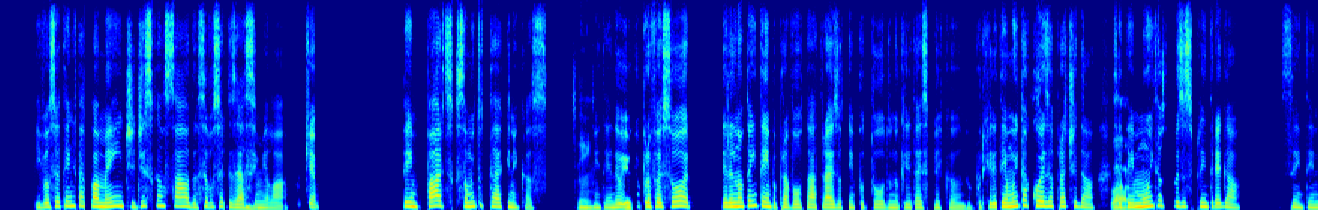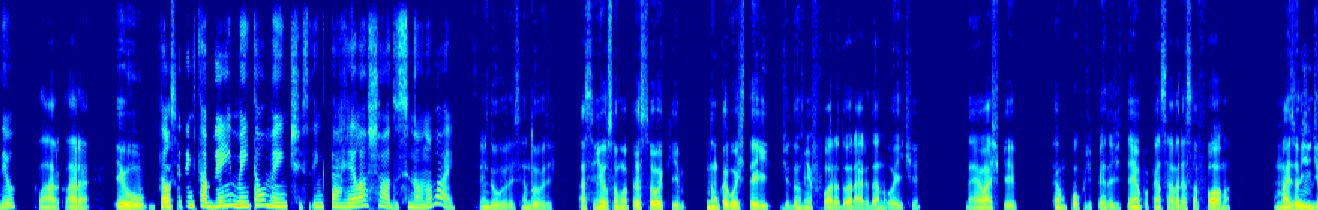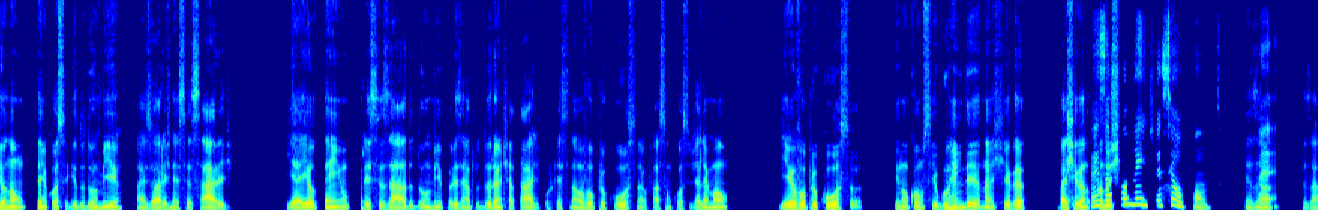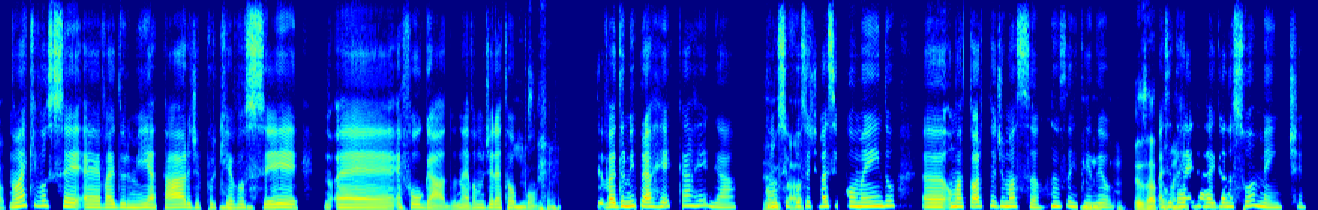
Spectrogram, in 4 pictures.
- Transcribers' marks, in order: tapping; chuckle
- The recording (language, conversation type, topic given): Portuguese, podcast, Qual estratégia simples você recomenda para relaxar em cinco minutos?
